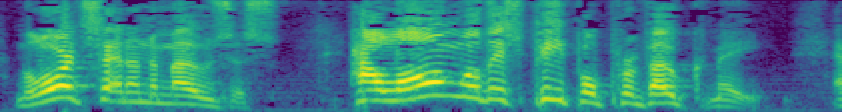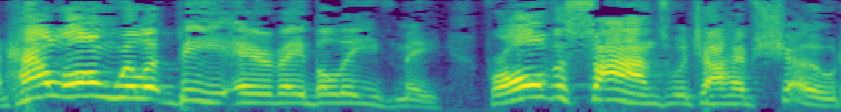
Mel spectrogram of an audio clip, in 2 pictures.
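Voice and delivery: solemn, loud reading of the Lord's words; scripture reading. Acted. Preacher reading God's words to Moses, solemn and loud. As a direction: proclaim the verses to the church.

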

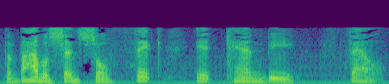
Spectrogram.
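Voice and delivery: soft, low preaching, almost murmured; hushed sermon storytelling. Acted. Preacher softly retelling the darkness over Egypt, hushed. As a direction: draw the congregation in quietly.

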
